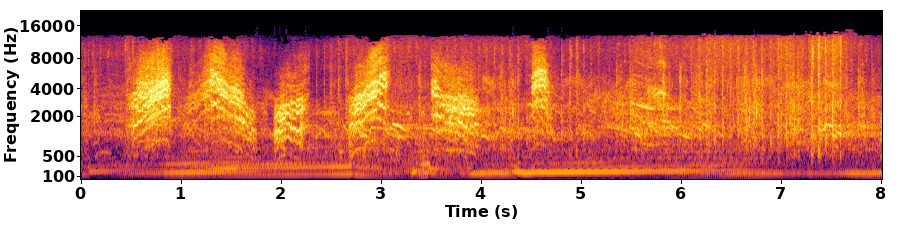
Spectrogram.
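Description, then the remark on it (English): Electronically synthesized bird cries, fabricated on an electronic device rather than recorded from real birds, shriek and squawk in dense, overlapping bursts over a steady low electronic drone, loud and continuous throughout, with no talking. “those aren't actual birds. That's not a recording. That's Oscar Zala on his device fabricating sounds”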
